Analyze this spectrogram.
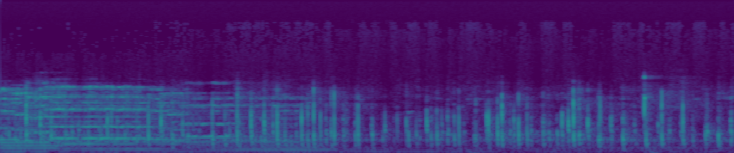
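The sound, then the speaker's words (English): Horses, among them a black horse, gallop in a race in a rapid, uneven, dense clatter of hooves, building after a short sustained tonal sound at the start. No one speaks. “it looks like they're running a race without train. Look at that black horse of Lightning.”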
